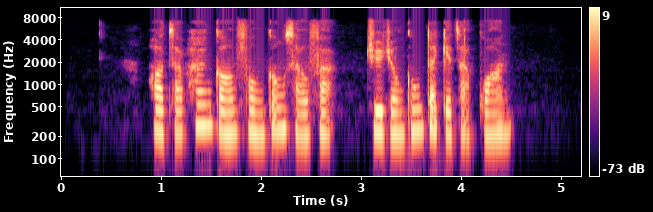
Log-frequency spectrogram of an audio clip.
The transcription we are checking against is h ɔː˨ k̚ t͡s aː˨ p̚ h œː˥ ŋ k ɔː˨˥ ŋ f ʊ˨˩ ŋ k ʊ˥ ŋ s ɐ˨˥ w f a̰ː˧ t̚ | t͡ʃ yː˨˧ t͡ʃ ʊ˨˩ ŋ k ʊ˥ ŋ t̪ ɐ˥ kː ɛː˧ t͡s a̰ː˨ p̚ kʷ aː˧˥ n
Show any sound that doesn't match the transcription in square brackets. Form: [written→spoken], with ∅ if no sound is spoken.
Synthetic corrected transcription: h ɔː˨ k̚ t͡s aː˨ p̚ h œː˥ ŋ k ɔː˨˥ ŋ f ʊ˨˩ ŋ k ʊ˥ ŋ s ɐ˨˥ w f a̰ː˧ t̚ | t͡ʃ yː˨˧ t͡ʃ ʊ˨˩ ŋ k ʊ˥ ŋ t̪ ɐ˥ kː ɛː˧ t͡s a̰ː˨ p̚ kʷ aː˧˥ n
